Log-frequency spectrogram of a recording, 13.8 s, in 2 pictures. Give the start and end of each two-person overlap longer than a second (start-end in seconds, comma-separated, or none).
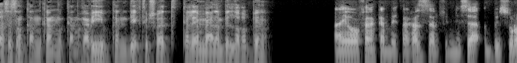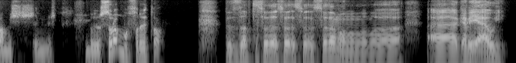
none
